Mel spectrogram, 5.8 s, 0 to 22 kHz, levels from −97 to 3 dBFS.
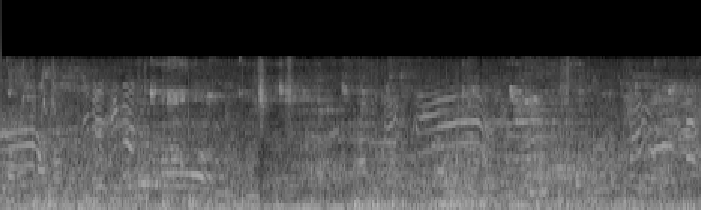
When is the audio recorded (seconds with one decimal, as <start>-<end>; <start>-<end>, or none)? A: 0.0-1.1; 1.5-2.0; 3.1-4.2; 4.9-5.8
